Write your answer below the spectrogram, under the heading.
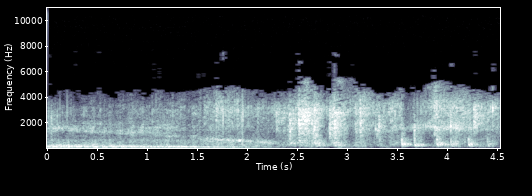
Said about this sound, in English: One day, back in June of 22, a big car drove up to the only entrance. In the back seat of the limousine was William Marsden, wealthy lawyer and executor of the Greystone Estate, and he had come to inspect the ground.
